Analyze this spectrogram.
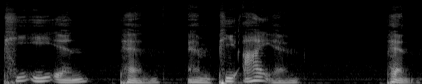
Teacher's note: these two vowels in certain words are joining together. They're becoming indistinguishable. · I pronounce them pen, pen, and pin, pen, the same exact way. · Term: the merging of vowels, merging of vowels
